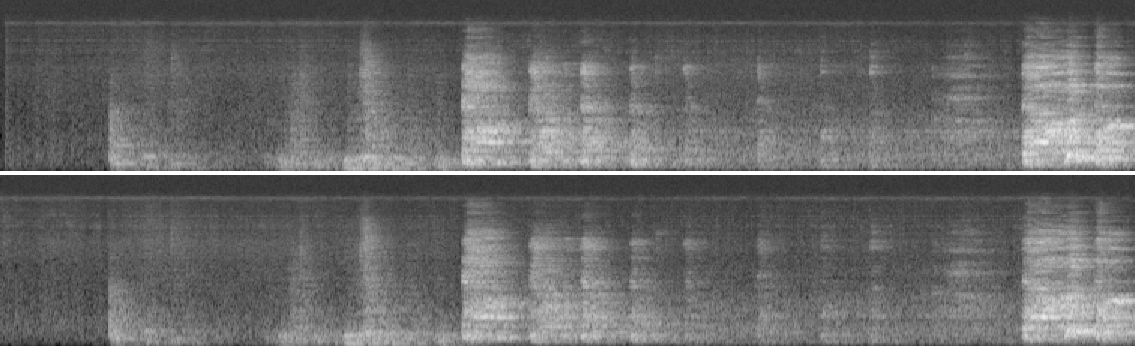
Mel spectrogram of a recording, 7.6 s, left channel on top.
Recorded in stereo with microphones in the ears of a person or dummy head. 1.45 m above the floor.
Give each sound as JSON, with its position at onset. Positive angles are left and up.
{"t": 0.7, "sound": "footsteps", "side_deg": -25, "distance_m": 1.8}
{"t": 3.1, "sound": "a cough", "side_deg": 20, "distance_m": 0.7}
